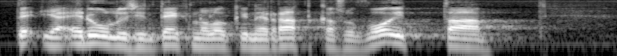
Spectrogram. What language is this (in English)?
Finnish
